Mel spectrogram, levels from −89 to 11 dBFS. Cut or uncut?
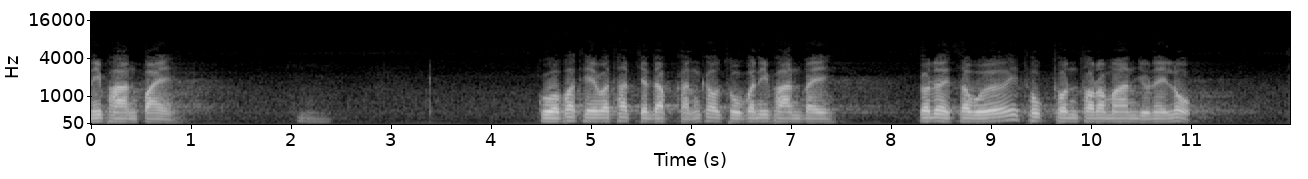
uncut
